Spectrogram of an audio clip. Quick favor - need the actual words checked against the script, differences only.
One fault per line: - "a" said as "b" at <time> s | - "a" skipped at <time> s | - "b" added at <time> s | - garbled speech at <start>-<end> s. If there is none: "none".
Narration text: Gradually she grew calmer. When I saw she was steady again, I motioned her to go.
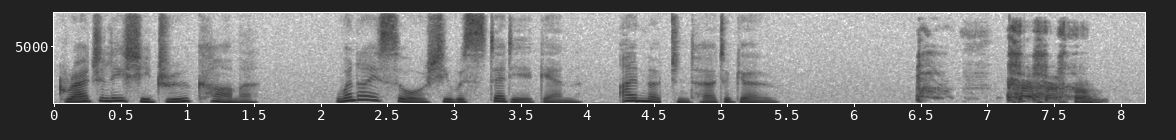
- "grew" said as "drew" at 0.7 s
